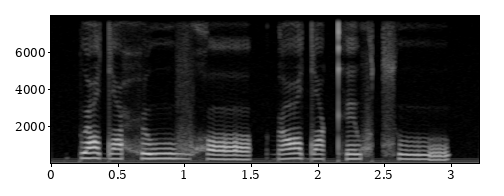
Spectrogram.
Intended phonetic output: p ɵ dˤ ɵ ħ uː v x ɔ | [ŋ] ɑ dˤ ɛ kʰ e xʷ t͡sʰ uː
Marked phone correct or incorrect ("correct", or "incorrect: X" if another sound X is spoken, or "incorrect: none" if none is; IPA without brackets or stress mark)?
incorrect: ɡ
